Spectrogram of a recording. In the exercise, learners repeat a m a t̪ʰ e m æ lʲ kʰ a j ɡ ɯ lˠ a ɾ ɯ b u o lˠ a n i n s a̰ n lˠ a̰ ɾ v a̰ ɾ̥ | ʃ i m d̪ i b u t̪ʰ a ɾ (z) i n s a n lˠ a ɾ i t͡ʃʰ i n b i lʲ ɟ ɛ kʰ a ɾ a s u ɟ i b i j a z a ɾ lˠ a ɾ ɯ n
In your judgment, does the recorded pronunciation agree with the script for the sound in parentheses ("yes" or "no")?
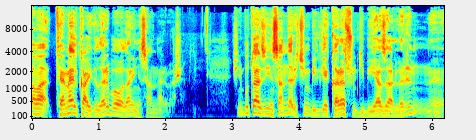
yes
